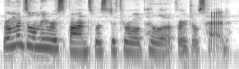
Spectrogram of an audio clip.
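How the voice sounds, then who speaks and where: A woman's voice: fairly high pitch, lively intonation, racing, vocal fry, pushed and bright, no echo. A woman narrating scripted fan fiction as a storyteller.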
